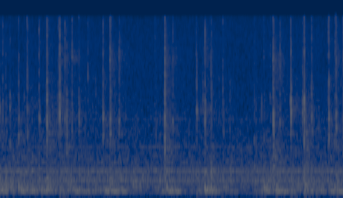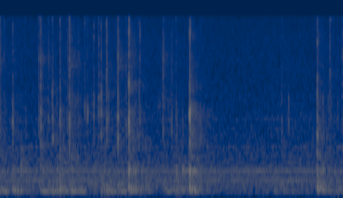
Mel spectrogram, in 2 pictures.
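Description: Fingertips with purple-painted nails type quickly on the black plastic keys of a laptop keyboard. A rapid, irregular stream of sharp, bright clicks stands out over a faint, steady low hum.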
